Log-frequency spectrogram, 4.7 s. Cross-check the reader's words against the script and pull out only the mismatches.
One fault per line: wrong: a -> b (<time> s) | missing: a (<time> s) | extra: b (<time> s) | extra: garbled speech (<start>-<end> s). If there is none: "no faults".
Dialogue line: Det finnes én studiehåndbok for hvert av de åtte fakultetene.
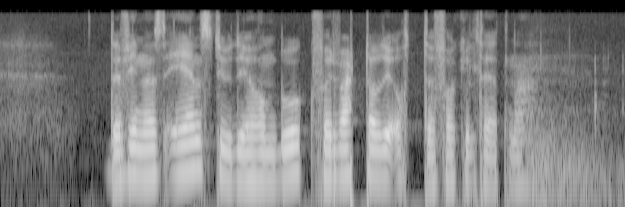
no faults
